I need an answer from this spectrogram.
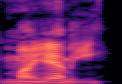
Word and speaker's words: Miami: you hear me say Miami it is spelled just like Miami Florida it is pronounced Miami right because that's how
